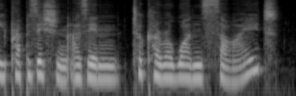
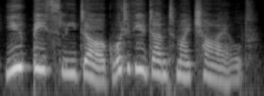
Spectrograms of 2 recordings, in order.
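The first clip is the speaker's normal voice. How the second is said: angry mother; 4 semitones higher, 6 dB louder than usual. Retold or imitated. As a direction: hurl it at him in outrage. Mother confronts the accused.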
